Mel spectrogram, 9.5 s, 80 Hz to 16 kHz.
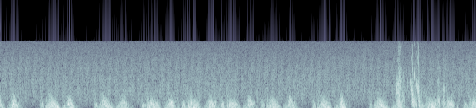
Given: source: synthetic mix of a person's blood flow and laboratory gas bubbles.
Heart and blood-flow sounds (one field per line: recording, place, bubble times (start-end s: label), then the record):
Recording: Doppler ultrasound of blood flow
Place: precordium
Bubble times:
7.88-8.10 s: bubbles
8.18-8.43 s: bubbles
8.65-8.90 s: bubbles
From the record:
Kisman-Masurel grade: 213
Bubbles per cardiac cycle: several, 3 to 8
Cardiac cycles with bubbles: 1 to 10%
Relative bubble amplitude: loud (0.450 to 0.775)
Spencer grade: 1 (occasional bubble signal discernible with the cardiac motion signal, with majority of cardiac periods free of bubbles)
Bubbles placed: only in the low amplitude regions of the cardiac cycle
